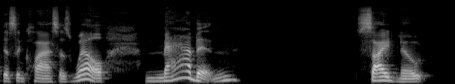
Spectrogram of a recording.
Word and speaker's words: Mabon: maybon so here in America we're taught to pronounce it maybon the word is actually pronounced mabin uh and the word is part of a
